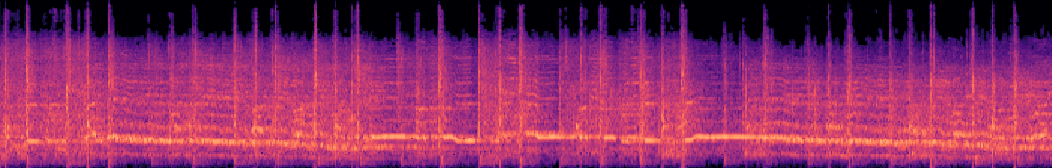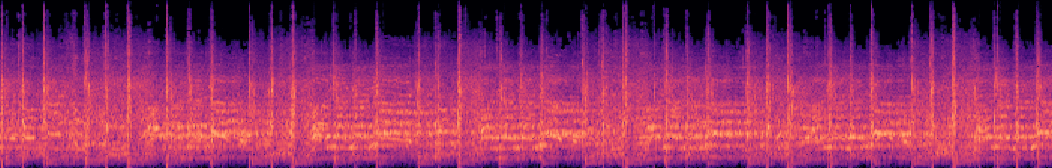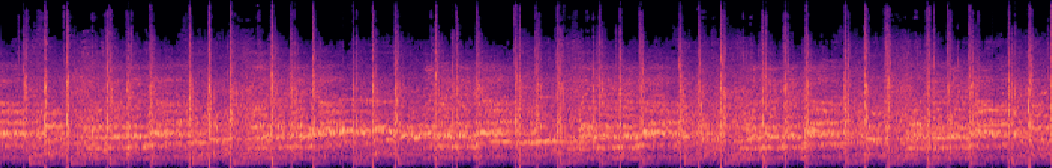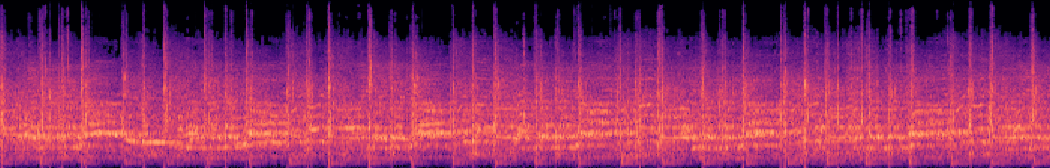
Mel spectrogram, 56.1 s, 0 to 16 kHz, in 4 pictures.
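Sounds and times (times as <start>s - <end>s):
berimbaus and pandeiro: 0.0s - 56.0s
group of voices chanting: 0.0s - 56.0s
handclaps: 0.0s - 56.0s.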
